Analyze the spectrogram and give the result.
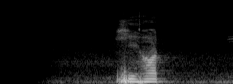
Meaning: they
- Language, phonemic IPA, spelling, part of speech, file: Assamese, /xi.ɦɔ̃t/, সিহঁত, pronoun, As-সিহঁত.ogg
